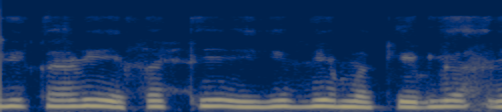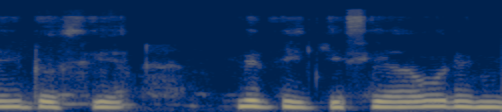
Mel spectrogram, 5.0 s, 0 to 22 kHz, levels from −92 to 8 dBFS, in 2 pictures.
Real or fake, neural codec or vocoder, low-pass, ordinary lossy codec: fake; codec, 44.1 kHz, 2.6 kbps, SNAC; 14.4 kHz; Opus, 24 kbps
